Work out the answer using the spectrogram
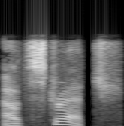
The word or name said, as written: outstretch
